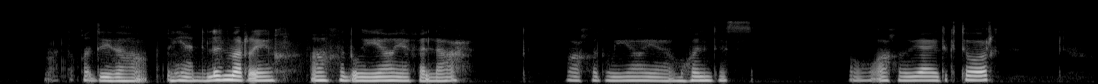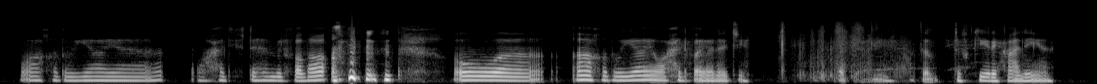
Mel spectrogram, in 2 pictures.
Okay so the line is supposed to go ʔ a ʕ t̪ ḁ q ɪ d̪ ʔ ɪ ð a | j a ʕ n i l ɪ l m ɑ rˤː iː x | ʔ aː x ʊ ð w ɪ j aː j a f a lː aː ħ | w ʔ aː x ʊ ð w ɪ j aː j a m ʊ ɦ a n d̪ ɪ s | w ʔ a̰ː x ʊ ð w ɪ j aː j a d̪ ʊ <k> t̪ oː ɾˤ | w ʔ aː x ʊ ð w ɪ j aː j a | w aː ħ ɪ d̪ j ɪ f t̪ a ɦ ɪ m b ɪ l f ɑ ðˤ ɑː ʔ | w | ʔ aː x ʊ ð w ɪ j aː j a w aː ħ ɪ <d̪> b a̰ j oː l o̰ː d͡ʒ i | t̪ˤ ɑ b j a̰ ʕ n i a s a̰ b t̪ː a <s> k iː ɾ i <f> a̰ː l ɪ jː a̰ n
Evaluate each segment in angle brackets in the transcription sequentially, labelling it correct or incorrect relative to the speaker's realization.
correct, correct, incorrect: f, incorrect: ħ

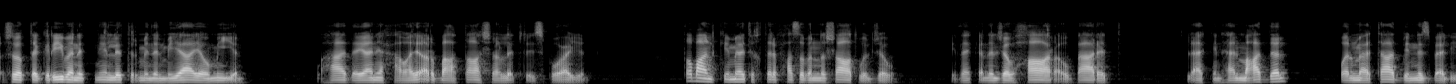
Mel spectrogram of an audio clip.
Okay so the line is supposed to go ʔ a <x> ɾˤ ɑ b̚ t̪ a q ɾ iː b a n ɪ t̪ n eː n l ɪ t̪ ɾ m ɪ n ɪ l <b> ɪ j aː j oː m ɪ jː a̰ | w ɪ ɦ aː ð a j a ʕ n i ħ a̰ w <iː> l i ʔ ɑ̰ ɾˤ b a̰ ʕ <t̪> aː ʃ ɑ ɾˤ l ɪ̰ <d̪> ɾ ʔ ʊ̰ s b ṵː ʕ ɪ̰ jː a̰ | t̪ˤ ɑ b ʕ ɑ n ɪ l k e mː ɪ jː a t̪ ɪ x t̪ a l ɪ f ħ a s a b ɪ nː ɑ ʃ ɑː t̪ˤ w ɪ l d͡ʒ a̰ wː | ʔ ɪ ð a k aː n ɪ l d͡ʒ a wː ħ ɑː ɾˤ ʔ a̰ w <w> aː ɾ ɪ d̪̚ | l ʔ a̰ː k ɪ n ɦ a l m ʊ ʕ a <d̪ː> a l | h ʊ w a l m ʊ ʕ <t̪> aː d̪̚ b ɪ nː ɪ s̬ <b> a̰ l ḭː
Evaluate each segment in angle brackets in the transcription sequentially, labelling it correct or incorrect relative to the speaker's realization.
incorrect: ʃ, incorrect: m, incorrect: aː, correct, incorrect: t̪, incorrect: b, correct, correct, correct

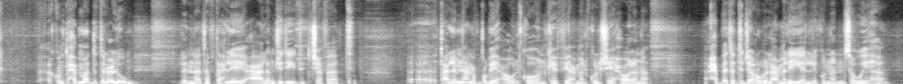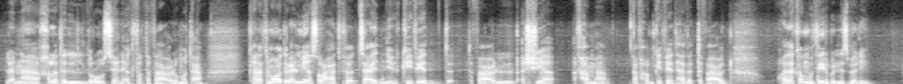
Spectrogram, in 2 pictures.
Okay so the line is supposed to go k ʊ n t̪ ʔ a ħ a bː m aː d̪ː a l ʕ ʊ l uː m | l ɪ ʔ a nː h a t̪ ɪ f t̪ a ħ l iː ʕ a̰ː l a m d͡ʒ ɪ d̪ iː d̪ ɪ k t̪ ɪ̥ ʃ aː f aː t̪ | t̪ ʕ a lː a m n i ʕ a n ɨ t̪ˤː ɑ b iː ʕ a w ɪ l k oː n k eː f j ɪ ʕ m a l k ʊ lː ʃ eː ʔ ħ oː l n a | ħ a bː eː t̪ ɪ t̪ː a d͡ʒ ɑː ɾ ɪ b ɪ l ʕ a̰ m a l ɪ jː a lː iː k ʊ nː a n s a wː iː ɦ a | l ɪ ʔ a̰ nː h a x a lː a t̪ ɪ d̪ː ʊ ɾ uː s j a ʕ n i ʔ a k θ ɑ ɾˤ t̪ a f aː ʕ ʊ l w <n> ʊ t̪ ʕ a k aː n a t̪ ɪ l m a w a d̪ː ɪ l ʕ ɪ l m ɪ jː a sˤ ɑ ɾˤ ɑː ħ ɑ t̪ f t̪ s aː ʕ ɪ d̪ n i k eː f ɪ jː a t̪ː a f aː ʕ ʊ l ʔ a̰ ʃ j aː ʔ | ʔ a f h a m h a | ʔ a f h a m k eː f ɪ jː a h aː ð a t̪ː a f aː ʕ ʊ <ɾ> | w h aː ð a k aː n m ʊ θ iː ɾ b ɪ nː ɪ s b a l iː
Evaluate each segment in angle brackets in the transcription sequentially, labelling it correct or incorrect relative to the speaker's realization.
incorrect: m, incorrect: l

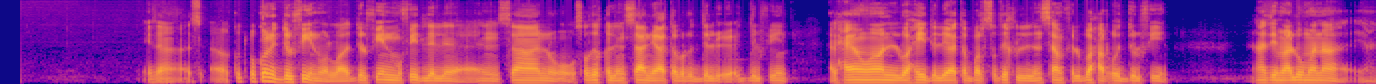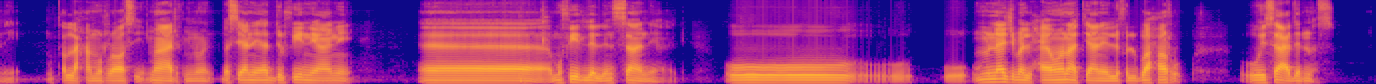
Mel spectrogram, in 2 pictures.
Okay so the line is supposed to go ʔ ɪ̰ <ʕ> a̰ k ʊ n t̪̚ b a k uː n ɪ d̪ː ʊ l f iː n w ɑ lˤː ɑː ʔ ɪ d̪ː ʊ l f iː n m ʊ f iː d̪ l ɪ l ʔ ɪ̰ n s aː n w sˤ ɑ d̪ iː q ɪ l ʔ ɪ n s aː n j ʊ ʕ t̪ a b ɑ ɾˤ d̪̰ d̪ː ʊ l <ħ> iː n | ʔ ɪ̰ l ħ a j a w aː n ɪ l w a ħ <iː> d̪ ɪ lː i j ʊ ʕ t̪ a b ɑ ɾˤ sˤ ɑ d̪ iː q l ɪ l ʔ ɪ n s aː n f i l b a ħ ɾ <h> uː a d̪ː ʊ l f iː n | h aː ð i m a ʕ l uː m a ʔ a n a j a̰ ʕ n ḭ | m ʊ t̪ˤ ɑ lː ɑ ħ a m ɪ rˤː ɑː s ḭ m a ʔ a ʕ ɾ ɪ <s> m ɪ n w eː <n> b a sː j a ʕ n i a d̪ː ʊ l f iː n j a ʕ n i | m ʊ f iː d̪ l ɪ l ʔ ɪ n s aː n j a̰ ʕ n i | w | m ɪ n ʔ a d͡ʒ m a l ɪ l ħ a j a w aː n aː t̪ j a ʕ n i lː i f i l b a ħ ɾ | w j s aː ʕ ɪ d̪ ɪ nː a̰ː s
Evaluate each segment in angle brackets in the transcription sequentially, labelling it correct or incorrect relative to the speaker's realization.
incorrect: ð, incorrect: f, correct, correct, incorrect: f, correct

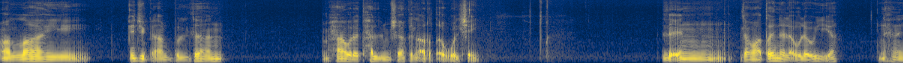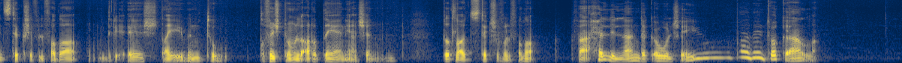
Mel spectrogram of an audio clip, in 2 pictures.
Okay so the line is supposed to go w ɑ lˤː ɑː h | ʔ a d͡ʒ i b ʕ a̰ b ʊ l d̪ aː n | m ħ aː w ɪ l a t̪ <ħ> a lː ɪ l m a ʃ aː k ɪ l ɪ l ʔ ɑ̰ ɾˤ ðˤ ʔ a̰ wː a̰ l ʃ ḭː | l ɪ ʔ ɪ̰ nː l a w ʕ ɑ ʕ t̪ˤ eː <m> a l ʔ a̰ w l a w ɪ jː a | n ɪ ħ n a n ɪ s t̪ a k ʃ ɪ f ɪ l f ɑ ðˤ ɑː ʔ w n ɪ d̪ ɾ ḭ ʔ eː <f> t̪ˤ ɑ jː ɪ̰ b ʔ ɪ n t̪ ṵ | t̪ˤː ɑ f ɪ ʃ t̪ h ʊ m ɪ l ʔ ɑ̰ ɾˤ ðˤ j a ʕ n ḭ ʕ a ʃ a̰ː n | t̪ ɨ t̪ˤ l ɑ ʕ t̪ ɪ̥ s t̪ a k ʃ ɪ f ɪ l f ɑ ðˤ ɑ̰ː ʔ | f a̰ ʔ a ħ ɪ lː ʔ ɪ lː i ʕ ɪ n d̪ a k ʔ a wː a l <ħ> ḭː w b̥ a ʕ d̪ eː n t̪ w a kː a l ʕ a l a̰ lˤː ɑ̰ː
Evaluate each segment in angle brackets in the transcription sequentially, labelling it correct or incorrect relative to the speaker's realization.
correct, incorrect: n, incorrect: ʃ, incorrect: ʃ

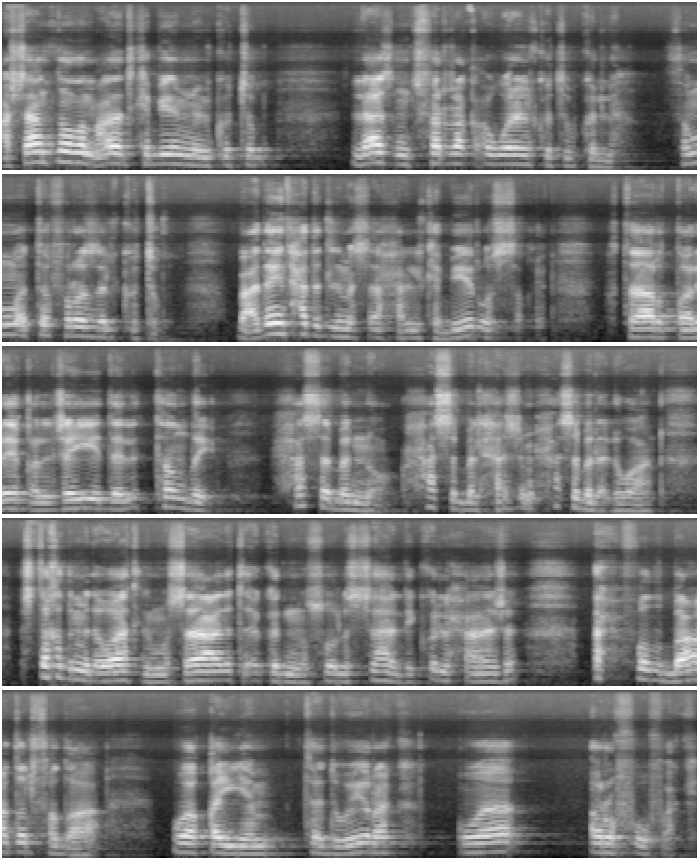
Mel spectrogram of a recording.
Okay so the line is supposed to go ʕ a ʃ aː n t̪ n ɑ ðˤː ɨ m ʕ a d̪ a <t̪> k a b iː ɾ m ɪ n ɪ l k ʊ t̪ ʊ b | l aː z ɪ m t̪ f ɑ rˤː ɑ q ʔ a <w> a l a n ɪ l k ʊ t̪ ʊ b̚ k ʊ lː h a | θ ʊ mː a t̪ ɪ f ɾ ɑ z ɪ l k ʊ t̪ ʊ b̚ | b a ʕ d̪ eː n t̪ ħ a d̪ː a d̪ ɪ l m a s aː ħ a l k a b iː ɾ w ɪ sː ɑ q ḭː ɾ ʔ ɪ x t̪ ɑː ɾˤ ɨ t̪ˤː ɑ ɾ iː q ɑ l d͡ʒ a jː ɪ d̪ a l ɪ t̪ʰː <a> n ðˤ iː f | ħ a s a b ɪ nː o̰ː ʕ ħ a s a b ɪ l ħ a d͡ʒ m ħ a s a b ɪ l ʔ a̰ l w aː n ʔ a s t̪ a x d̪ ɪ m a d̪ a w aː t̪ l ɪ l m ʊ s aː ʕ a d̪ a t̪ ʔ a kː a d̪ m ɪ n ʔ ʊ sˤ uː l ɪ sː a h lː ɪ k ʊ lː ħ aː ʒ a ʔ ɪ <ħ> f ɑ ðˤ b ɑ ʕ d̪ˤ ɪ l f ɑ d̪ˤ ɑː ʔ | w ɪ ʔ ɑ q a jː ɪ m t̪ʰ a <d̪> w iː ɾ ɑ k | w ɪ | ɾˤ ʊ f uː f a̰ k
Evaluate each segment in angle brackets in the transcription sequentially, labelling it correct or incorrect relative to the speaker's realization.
incorrect: d̪, incorrect: wː, incorrect: ɑ, correct, correct

